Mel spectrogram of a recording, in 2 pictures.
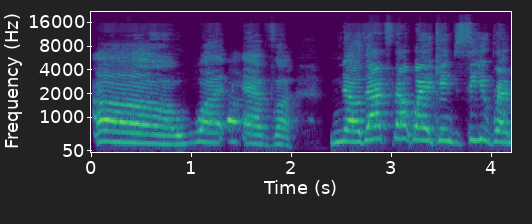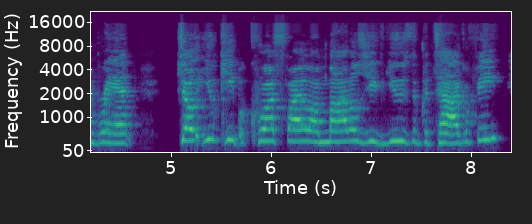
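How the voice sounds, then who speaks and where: Chatty, wisecracking gal, played by a woman, high voice with a put-on accent, old-time radio comedy. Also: steady tone, measured pace, a bit bright. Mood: wisecracking, breezy. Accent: put-on character accent. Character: Candy, chatty wisecracking woman, friend of a photographer.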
